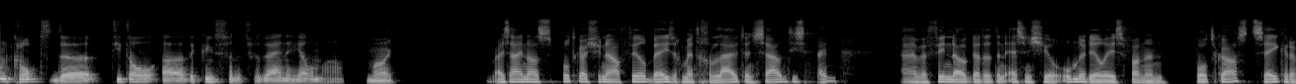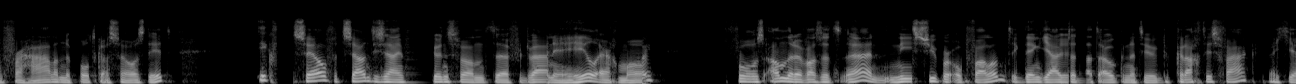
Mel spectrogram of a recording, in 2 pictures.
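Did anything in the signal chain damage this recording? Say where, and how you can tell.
Yes. Repeated packet loss on the network at 8.05–9.04, 15.31–15.98, 18.36–19.89 and 22.02–23.85 s: each gap is patched by stretching the previous sound, so speech turns choppy and robotic.

From 17.04 to 17.31 s, between "het sounddesign" and "van het eh", 240 ms is missing, likely a long network dropout, covered by a fading buzzy or hissy continuation.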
